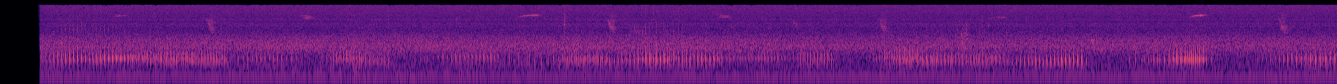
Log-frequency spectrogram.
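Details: Wild frogs in the Pantanal of Brazil giving a long, dense chorus of pulsed, buzzy croaks, bursts overlapping and swelling and fading over seventeen seconds, over a constant low hum with scattered faint high chirps.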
